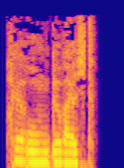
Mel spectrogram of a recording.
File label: "herumgereicht", German; adjectives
